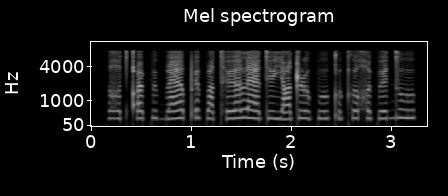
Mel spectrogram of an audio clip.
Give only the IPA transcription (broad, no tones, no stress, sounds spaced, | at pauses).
ʁ ʉ t qʼ y p ʉ b æ ɐ̯ pʼ ø p ɑ tʰ ø ɐ̯ l æ t y j ɑ t ɭ u p u kʼ u kʰ u χ y p ø d u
